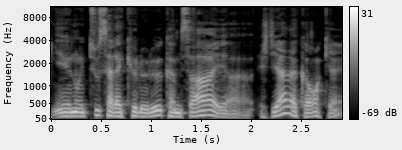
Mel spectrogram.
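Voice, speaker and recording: Relaxed, halting man in an interview. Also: medium pitch, slightly rough. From Paris suburbs, France. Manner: hesitant, halting, colloquial. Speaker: guest, rap artist. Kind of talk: casual interview talk.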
